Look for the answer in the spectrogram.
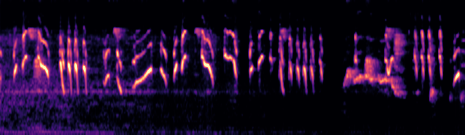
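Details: Abbott's babbler, a master recording for training competition songbirds, singing dense rapid strings of clipped whistles and chattering notes with a brief pause near the middle, then renewed bursts.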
